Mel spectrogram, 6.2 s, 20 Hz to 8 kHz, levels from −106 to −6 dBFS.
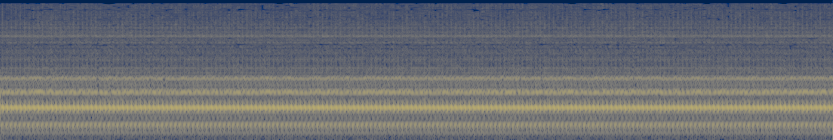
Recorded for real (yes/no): no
